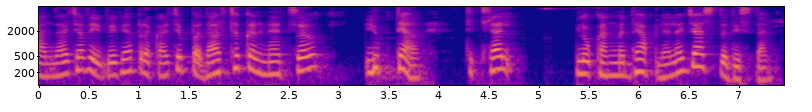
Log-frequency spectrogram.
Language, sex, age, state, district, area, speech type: Marathi, female, 60+, Maharashtra, Kolhapur, urban, spontaneous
